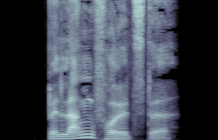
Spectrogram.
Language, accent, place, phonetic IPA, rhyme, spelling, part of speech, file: German, Germany, Berlin, [bəˈlaŋfɔlstə], -aŋfɔlstə, belangvollste, adjective, De-belangvollste.ogg
- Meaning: inflection of belangvoll: 1. strong/mixed nominative/accusative feminine singular superlative degree 2. strong nominative/accusative plural superlative degree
